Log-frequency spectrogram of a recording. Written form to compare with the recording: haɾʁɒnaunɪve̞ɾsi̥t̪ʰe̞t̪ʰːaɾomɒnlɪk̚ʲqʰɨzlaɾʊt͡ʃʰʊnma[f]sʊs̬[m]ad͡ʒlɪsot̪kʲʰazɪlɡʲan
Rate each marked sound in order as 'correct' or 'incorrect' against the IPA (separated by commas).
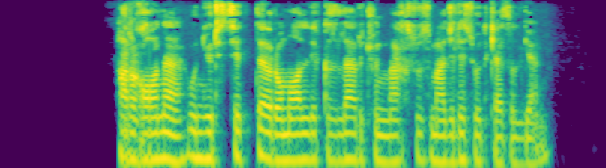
incorrect, correct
